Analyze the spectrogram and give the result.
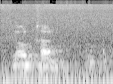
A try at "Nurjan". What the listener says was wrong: Not Khan. Nurjan, you can say. Nurjan.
